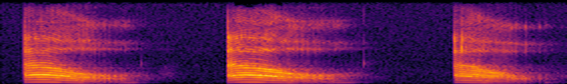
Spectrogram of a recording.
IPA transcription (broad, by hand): ɫ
